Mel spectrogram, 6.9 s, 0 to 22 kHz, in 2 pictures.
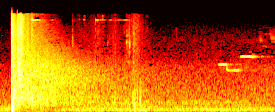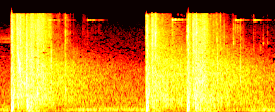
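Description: Gunfire from the Zero Caliber 2 VR shooter on Meta Quest 3 while shooting targets: three sharp, loud bursts of shots, each trailing a long echoing decay, with brief faint game tones in between.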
